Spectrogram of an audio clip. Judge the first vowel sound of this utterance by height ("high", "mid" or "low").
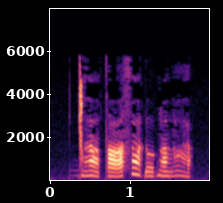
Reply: low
